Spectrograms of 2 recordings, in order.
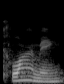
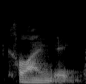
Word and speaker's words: climbing: dangerous as free climbing remember when you say climbing it is silent so it's climbing not climbing okay so now let's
